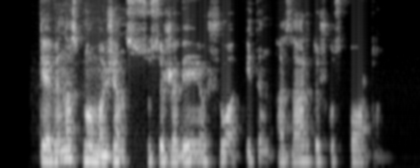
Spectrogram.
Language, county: Lithuanian, Klaipėda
